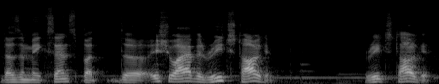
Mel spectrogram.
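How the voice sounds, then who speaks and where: A young man talks loosely into a headset, easygoing and repetitive, dropping bro and man as he chats to viewers. His voice sits at an ordinary middle pitch, with soft music faintly underneath. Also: normal speed. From Dubai. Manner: relaxed, repeats phrases, says bro and man. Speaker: forex trading streamer. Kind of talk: casual live-stream commentary. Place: small room indoors.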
